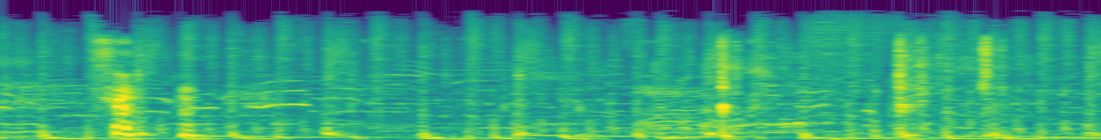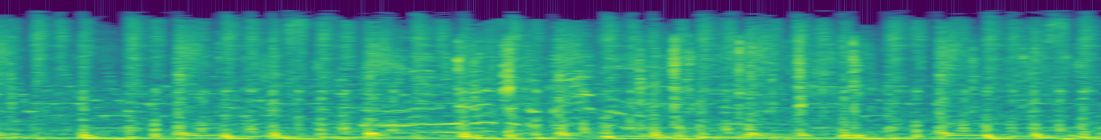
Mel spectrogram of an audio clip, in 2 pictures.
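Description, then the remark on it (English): Fast, continuous clicking of keys being typed on a keyboard, fairly loud, with a steady clattering rhythm over a low hum in the background. “Wonderful sound, that's typing.”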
